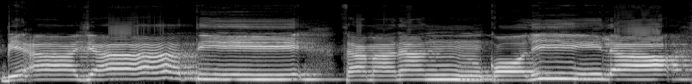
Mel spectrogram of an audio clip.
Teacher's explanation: تو تا اور جا ملا کے پڑھیں گے بیاتی ثمنا قلیلا، سا کو ظاہر کر کے پڑھنا ہے، اس کو سین نہیں پڑھنا، سا پڑھنا ہے ۔ اور سا کے اوپر زبر ہے، میم کے اوپر زبر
